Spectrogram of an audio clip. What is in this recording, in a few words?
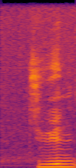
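"jun1", Mandarin Chinese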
